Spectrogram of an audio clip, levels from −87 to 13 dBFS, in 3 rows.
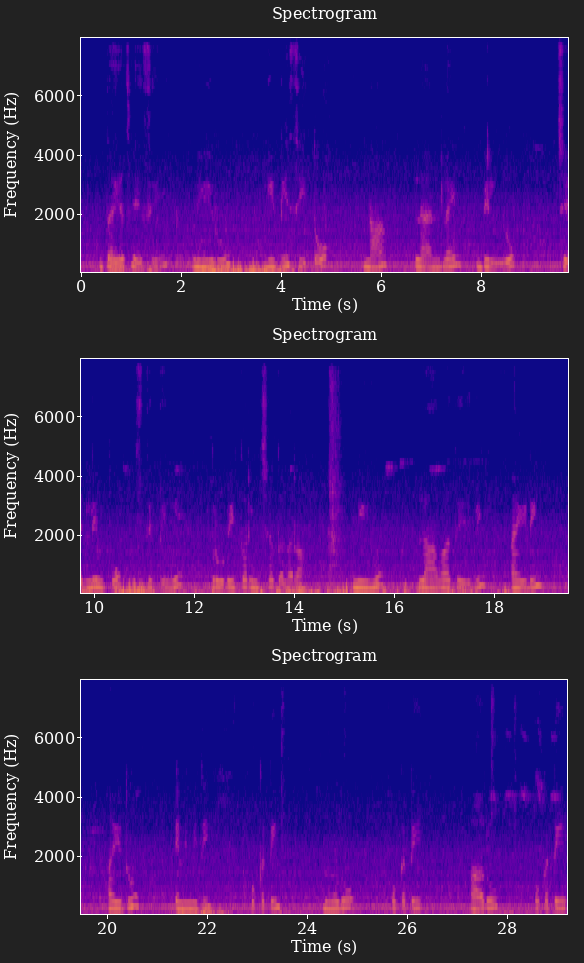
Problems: background sounds at intervals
